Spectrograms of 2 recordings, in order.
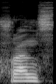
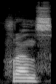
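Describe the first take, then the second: No difference in how they are said.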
